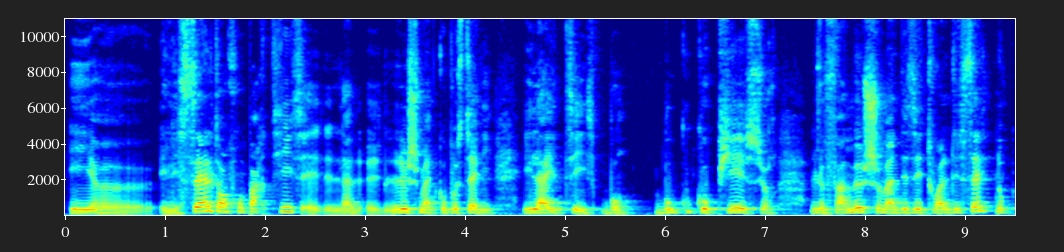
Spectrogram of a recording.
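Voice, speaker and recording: Speaking at normal speed in a lowish, darkish voice, a therapy practitioner from Belgium in her 50s gives a personal talk to camera. She is earnest, tends to ramble, and corrects herself as she goes.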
